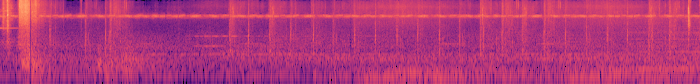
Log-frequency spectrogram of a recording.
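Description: Footsteps crunch steadily over rubble outdoors.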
